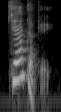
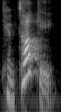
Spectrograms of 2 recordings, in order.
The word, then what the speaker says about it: Kentucky: And I emphasized on the wrong syllable. I thought it was Kentucky, but actually it was Kentucky.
